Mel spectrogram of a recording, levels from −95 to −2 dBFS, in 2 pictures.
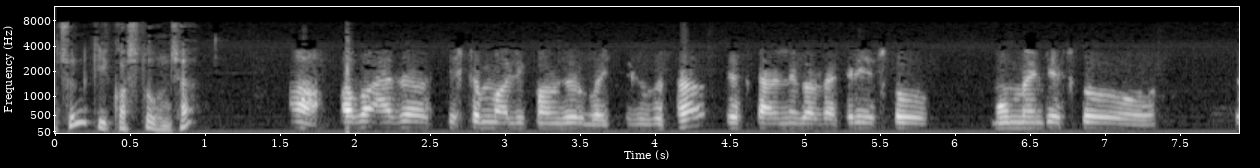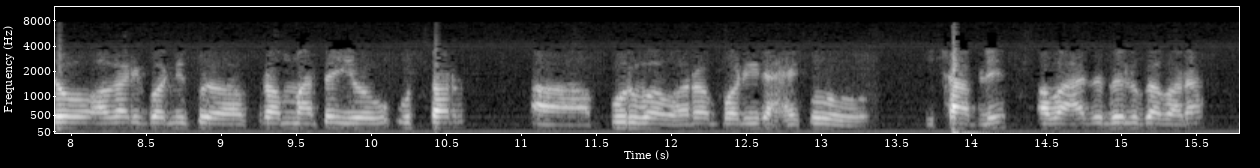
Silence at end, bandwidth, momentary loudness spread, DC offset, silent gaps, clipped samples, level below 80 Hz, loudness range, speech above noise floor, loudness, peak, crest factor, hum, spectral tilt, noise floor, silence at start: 0.25 s; 8 kHz; 10 LU; under 0.1%; none; under 0.1%; -58 dBFS; 2 LU; 22 dB; -23 LUFS; -4 dBFS; 20 dB; none; -5 dB/octave; -45 dBFS; 0.05 s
